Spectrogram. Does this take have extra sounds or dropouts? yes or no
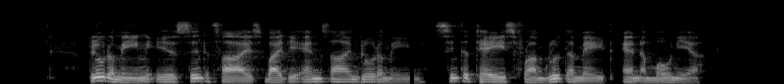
yes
